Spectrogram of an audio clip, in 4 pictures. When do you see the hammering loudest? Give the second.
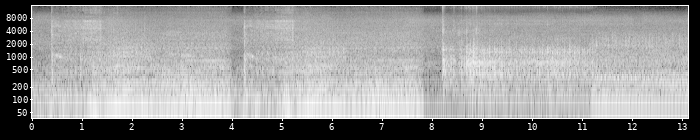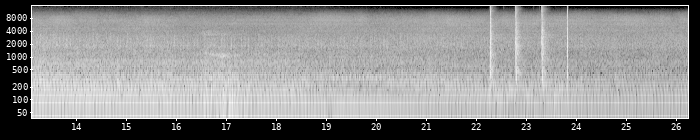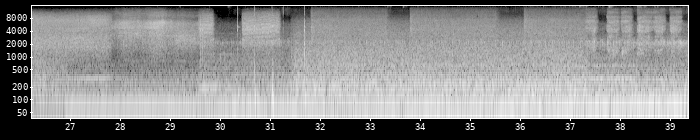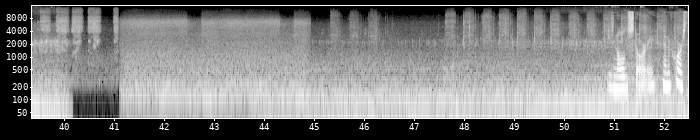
23 s.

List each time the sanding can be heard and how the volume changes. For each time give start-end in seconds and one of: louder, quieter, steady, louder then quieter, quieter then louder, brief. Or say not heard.
not heard.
